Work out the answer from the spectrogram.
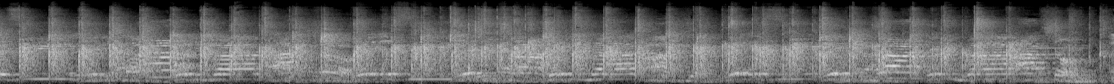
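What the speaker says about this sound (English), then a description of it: "Please give him a round of applause." An audience claps through a live broadcast announcement in steady, rhythmic, closely spaced claps that sound like unison clapping, with some voices mixed in.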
